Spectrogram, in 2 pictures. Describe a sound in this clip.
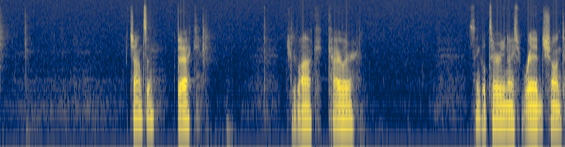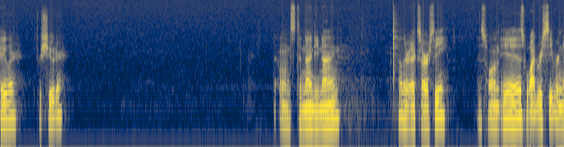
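Trading cards slide and flick softly as they are shuffled by hand.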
